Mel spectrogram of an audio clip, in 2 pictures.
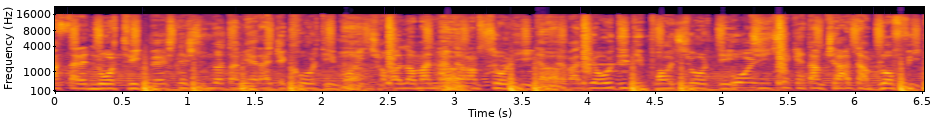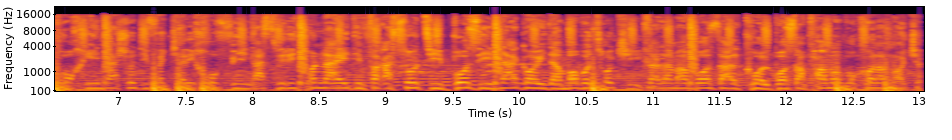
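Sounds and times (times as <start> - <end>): rapping over a hip-hop beat: 0.0 - 13.0
deep sub-bass notes: 0.7 - 5.5.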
